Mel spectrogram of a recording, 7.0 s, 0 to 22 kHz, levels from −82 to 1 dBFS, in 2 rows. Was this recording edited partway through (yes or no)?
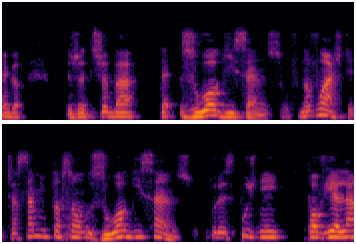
yes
